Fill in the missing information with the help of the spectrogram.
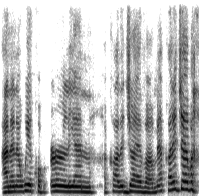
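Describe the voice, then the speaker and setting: A woman's voice: mid-range voice, fairly quick. A woman from Jamaica with a Jamaican accent, hosting a casual livestream, telling stories, reading out viewer comments, and slipping into patois with frequent laughter. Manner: chatty, storytelling, laughs often, switches into patois. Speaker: livestream host.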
